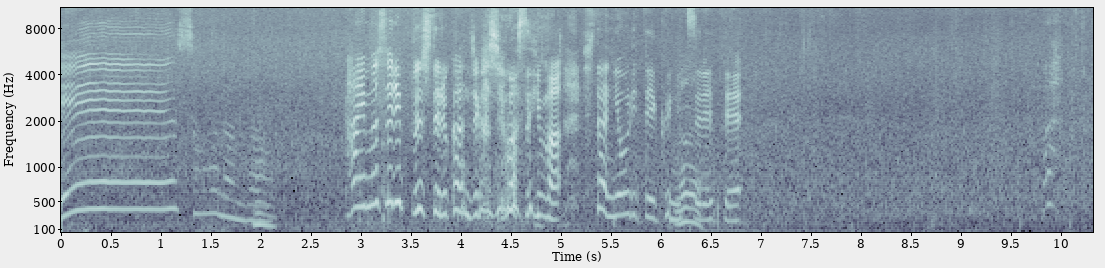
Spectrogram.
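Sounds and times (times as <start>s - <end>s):
river water flowing: 0.0s - 10.3s
speech: 3.1s - 7.0s.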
